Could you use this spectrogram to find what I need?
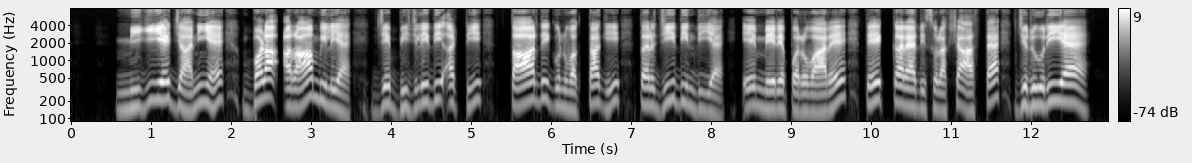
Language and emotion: Dogri, happy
